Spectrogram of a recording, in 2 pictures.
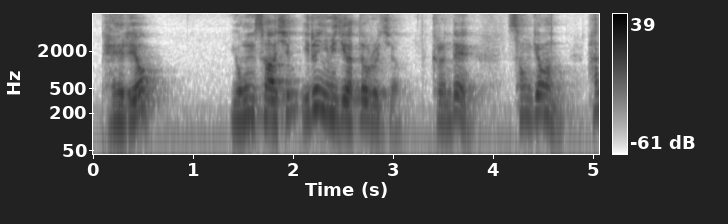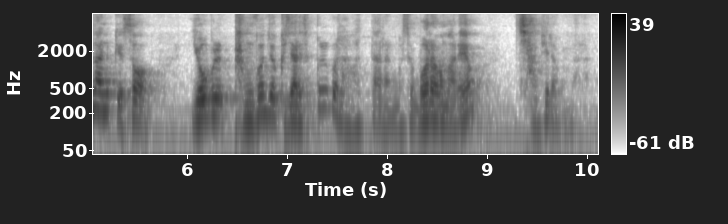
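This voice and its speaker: A man preaching a sermon as pastor, asking the congregation rhetorical questions and swinging between loud emphasis and soft drops. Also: a little high.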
